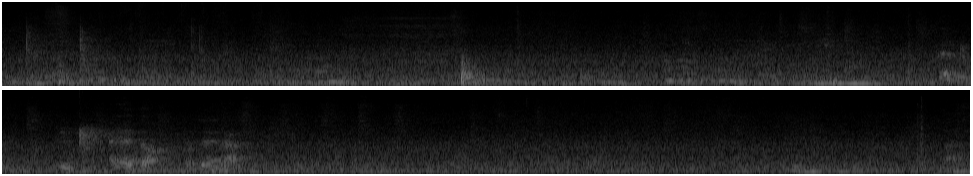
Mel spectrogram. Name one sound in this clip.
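Pool balls clack together as they are packed into a rack.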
